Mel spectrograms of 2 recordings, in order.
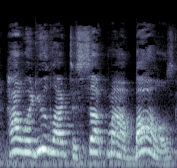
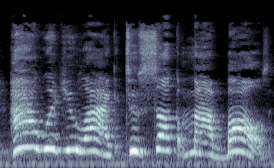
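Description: First: High, slow cartoon schoolboy; cheeky kid voice. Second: "how would you like to suck my balls" high and very slow, each word spelled out; deliberate emphatic repeat. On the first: Schoolboy answers teacher's threat back, cheeky high voice. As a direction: talk back in a put-on kid voice. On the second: Retold or imitated. Pupil repeats insult to teacher, "suck my balls" slow and emphatic.

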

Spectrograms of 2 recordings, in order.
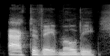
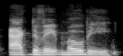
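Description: First: Lightly done robot voice. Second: Said in the usual way. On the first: Retold or imitated. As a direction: say it like a monotone robot. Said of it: "a robot voice in my head saying". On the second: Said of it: "but she said".

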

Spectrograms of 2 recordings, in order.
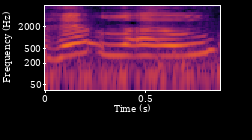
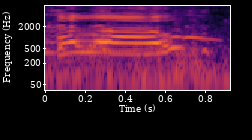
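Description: First: Bright rising hello; excited hello. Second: High hello through laughter; laughing hello. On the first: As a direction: sing out the greeting. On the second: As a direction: laugh while calling hello. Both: Real, not acted. Greeting friend at door.

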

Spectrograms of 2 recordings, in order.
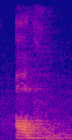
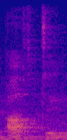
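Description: First: "Often" with the T left silent; "Often" pronounced without any T sound. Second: "Often" with the T sounded; lower, softer "Often" with a clear T; British variant. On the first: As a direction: say "Often" as OFF-en, dropping the T. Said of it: "Geralmente não se pronuncia esse T". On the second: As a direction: say "Often" as OFF-ten, T audible. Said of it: "Em inglês britânico não se pronuncia". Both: Shown as a demonstration.

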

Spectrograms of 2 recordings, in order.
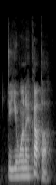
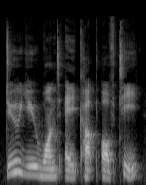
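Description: First: "cup of tea" shortened to a quick "cuppa"; everyday contracted "cuppa"; shortened casual form. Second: Slow, fully spelled-out "cup of tea"; unhurried, each word of "cup of tea" separate; full careful form. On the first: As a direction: run it together casually, ending on "cuppa". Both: Shown as a demonstration. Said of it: "We shorten it to cuppa".

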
